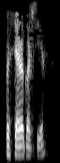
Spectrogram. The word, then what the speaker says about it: Becerra Garcia: Becerra Garcia. – How do you spell that? – B-E-C-E-R-R-A, Garcia, okay. – G-A-R-C-I-A.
